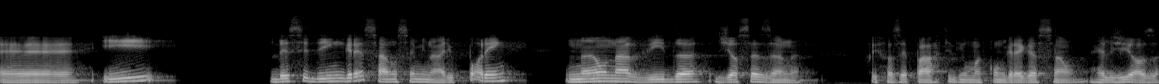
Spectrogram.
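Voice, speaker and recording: At a very slow pace, a man speaks with a Pernambuco accent, his pitch fairly low and his intonation lively. The background is quiet. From Pernambuco, northeast Brazil. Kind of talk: live stream talk. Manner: hesitant, filler words.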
